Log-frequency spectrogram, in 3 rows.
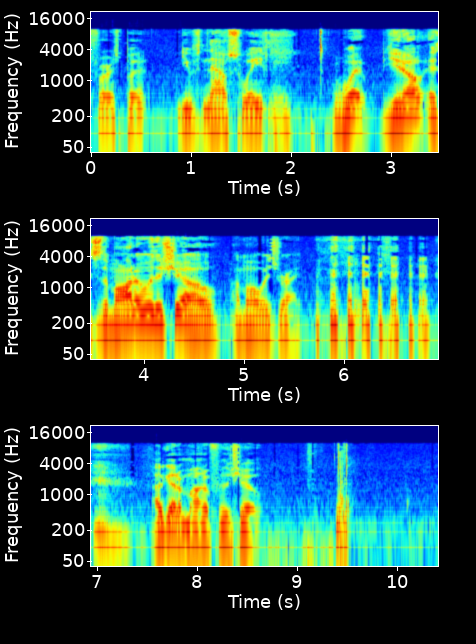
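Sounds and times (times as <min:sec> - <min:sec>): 
speech: 0:00.0 - 0:08.7
laughter: 0:05.7 - 0:07.3
fart: 0:09.4 - 0:09.7.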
